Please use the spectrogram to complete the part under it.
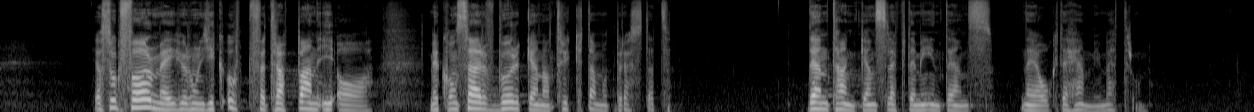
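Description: A young woman reads out calmly through a microphone.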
